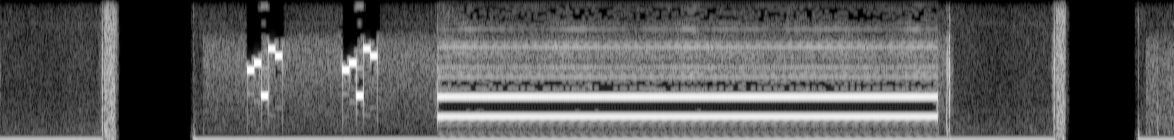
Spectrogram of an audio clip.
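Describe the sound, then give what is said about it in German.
Fire brigade radio alerting tones over a static-filled channel, alerting the Buddelstedt fire brigade to assist the ambulance service: a couple of clicks, two brief pairs of stepped beeps, then one long steady buzzing tone held for about five seconds before it cuts off. “Alarmierung.”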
